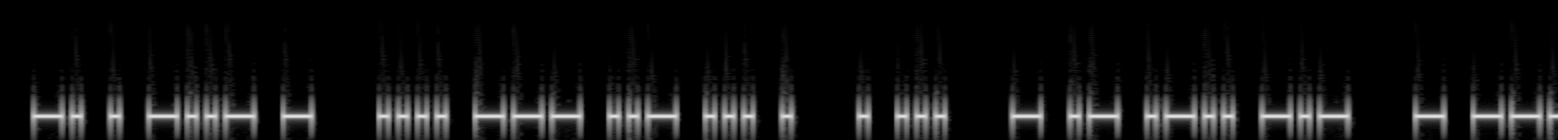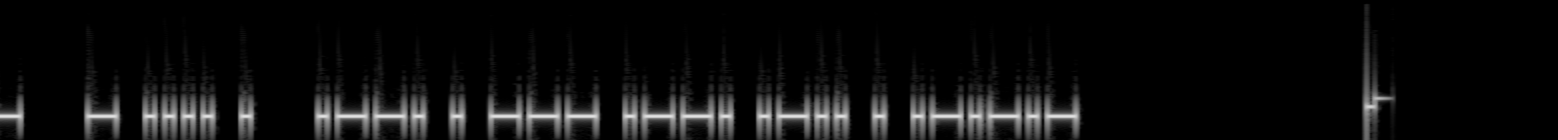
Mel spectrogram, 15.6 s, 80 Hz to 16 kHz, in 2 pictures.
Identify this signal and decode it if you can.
Morse code, heard as a keyed tone, about 25 wpm, 700 Hz. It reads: NEXT HOUSE ES TALK TO THE PEOPLE.
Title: Sentences from Top 400 Words and Abbreviations 25wpm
